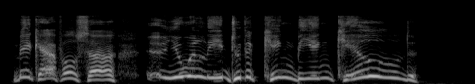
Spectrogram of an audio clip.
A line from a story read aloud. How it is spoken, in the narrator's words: Roederer cried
